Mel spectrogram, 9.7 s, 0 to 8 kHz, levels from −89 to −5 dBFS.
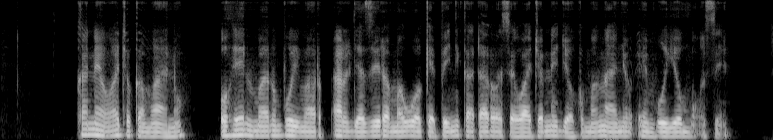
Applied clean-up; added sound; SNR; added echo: neural mask model DeepFilterNet 3.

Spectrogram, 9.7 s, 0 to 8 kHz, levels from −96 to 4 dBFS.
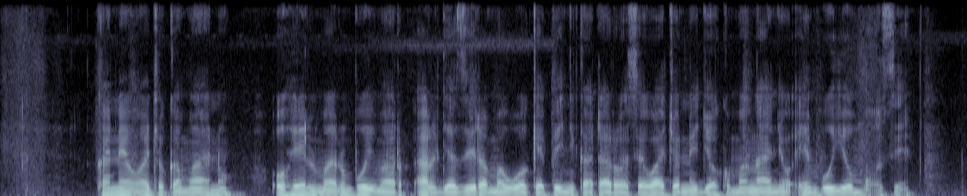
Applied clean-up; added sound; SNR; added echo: none; none; none; none.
